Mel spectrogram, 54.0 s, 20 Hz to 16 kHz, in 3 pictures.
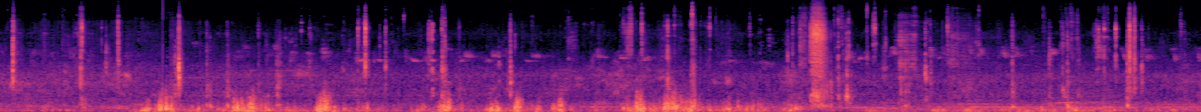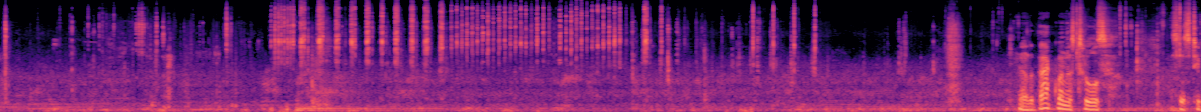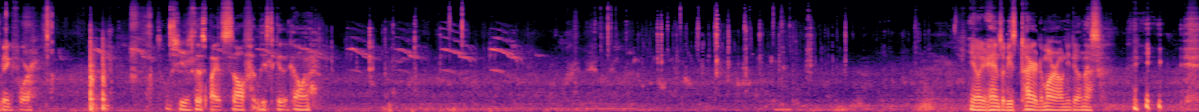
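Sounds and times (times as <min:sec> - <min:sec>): tools knocking and scraping: 0:19.3 - 0:30.4, 0:36.7 - 0:37.8
ratchet clicking fast: 0:22.1 - 0:28.0.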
